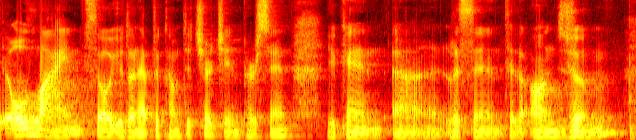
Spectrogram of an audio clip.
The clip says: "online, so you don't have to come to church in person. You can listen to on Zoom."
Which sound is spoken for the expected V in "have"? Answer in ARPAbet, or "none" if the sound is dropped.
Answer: F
